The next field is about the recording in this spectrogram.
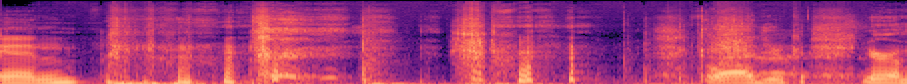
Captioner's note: laughter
